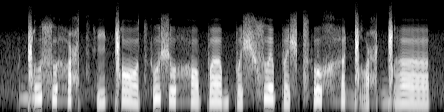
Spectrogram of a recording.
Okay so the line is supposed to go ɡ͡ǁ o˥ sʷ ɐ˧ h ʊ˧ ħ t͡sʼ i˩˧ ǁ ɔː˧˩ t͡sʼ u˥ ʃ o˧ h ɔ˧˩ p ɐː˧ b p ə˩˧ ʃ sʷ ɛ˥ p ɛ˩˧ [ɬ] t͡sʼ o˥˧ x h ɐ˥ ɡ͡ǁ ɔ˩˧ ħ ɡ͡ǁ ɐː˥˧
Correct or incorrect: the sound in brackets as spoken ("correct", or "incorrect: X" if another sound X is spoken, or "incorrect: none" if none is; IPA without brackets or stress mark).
incorrect: ʃ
